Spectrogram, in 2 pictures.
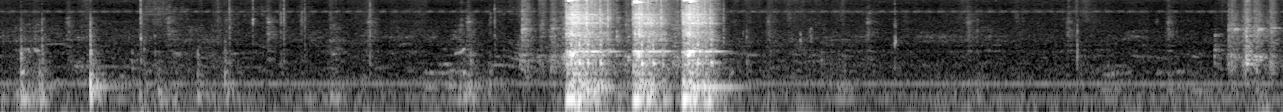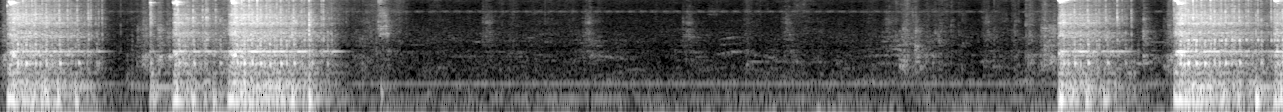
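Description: A sewing machine stitches an invisible zip onto a blouse, running in four separate bursts of rapid mechanical chatter, each lasting about one to two seconds and separated by long, quiet gaps with a faint hum.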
